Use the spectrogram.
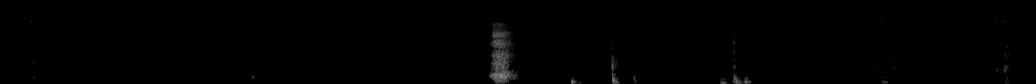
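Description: A computer mouse gives a handful of faint, isolated clicks, spaced irregularly across a near-silent stretch.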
